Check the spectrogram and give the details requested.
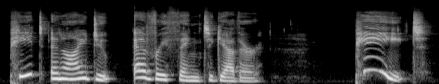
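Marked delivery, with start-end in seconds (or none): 3.5-4.3 calling out. Acted. Calling out to pet Pete.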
